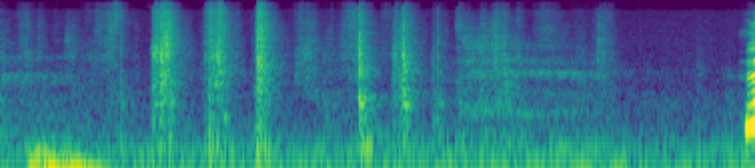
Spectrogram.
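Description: Tarot cards are shuffled for a reading in several quick, soft riffling bursts near the mic, with pauses between them and a louder thump at the end.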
